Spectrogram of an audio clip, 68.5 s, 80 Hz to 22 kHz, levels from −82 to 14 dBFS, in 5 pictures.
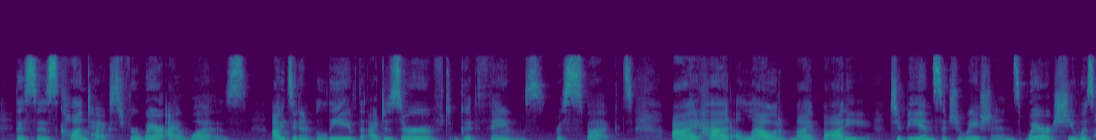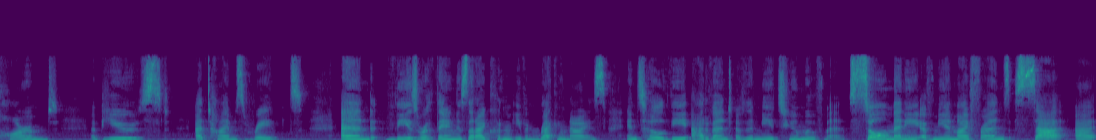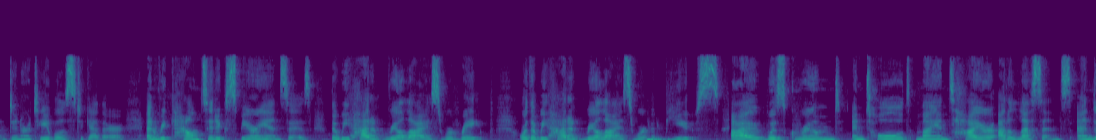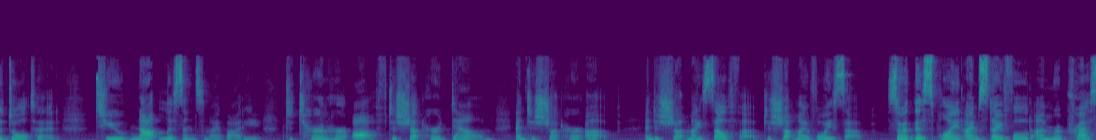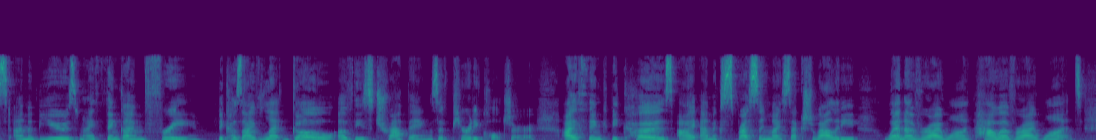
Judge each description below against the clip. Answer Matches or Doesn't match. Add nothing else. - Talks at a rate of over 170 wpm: Doesn't match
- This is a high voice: Matches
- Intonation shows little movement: Matches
